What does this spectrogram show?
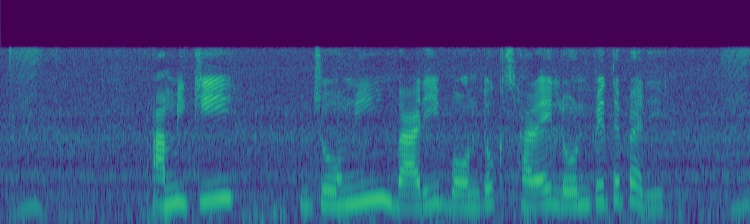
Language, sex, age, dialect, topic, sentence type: Bengali, female, 18-24, Standard Colloquial, banking, question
